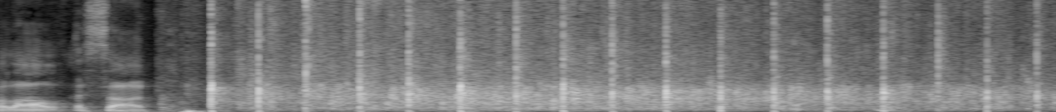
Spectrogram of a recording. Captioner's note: audience applauding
